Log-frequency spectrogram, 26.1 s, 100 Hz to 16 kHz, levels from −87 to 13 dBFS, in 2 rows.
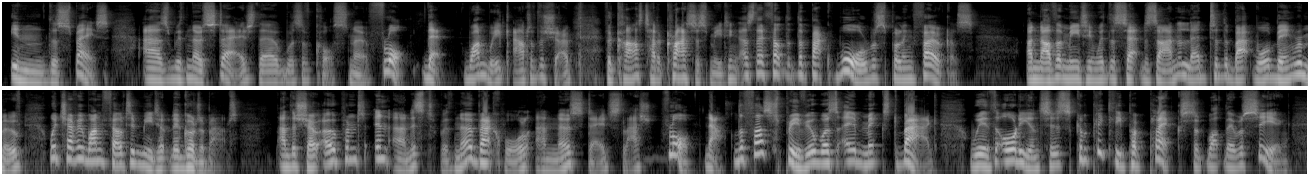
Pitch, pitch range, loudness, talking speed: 165 Hz, 145-200 Hz, -23 LUFS, 200 wpm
